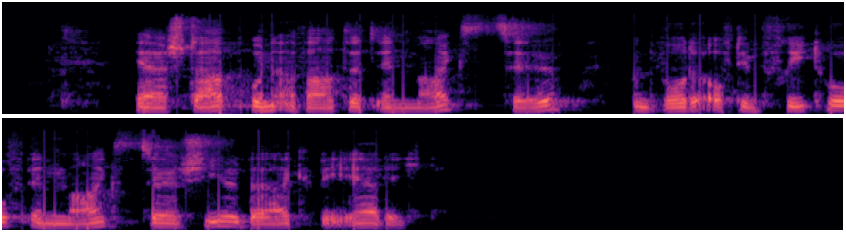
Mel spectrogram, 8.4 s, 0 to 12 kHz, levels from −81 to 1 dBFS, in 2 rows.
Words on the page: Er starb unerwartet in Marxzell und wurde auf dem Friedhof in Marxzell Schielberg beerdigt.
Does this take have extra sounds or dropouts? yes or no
no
